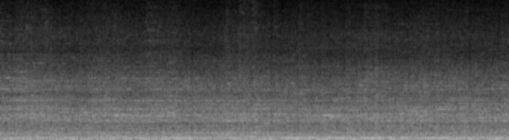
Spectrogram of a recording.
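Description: A long freight train rumbles steadily past at a distance.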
